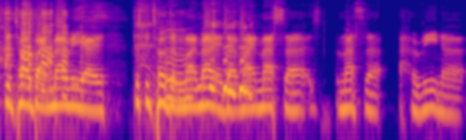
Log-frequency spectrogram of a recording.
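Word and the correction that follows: masa harina: pronunciation was wrong. The H is silent. Massa Arena.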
